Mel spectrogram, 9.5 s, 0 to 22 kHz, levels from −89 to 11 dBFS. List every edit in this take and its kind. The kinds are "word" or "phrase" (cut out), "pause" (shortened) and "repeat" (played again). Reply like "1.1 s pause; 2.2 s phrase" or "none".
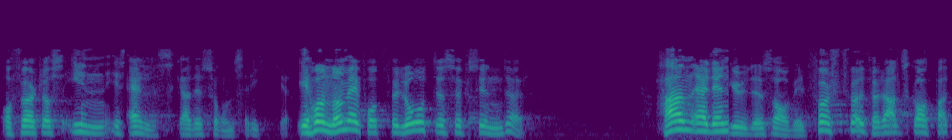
1.2 s word; 2.9 s pause; 3.6 s phrase; 4.7 s word; 7.3 s word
